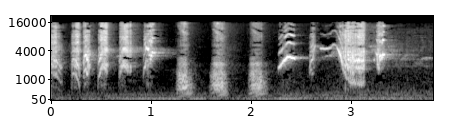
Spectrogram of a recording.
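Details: Male Javan myna in full song to trigger others: a rapid run of harsh, noisy squawks followed by rising whistled slurs and a drawn-out raspy note.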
